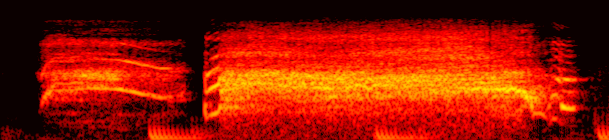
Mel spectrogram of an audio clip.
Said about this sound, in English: One ear-piercing scream and one last burst of agony in defiance of the parasite inside of her, and she dies.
